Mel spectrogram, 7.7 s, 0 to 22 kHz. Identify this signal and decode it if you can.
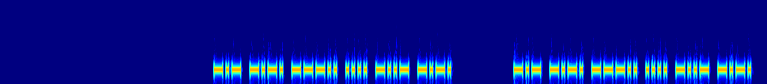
Morse code, heard as a keyed tone, about 40 wpm, 700 Hz. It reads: KC8HXC KC8HXC
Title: USA Call Signs - 6 Characters - Repeated 2x - 40wpm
